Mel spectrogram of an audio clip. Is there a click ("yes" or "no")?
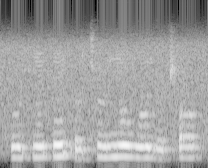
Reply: no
